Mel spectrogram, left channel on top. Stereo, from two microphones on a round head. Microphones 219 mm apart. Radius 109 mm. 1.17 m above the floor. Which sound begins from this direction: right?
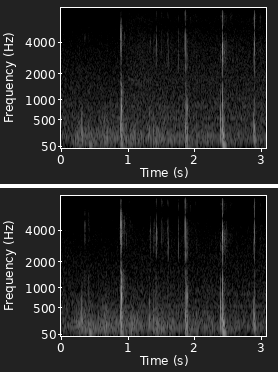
Footsteps, at 0.3 s.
